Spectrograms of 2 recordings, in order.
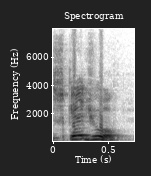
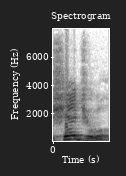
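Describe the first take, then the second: First: It begins with an sk sound, American style. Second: It begins with an sh sound, British style.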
